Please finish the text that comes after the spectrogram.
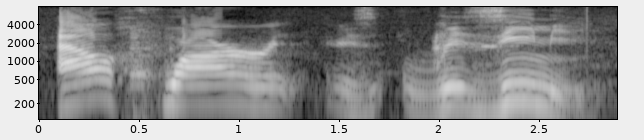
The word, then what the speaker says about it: Al-Khwarizmi: Al-Khwarizmi, which sounds like algorithm.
